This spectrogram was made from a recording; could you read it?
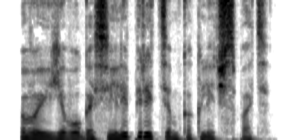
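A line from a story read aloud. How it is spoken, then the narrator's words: Calm. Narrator (Russian): спокойно уточнил Карпатский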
